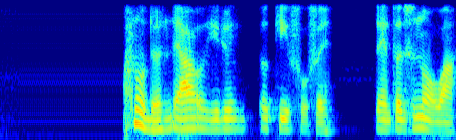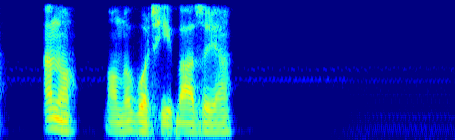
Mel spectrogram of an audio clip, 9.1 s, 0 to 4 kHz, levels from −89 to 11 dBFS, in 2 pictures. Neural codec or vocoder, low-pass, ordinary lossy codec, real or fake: codec, 16 kHz in and 24 kHz out, 0.6 kbps, FocalCodec, streaming, 4096 codes; 3.6 kHz; none; fake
